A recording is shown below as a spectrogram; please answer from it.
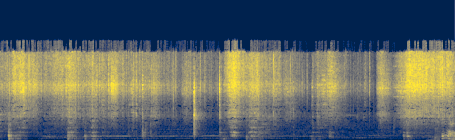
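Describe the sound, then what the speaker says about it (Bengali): Spices sizzling in hot oil in a wok while being stirred, a constant close hiss broken by scraping spatula strokes and occasional clinks of metal, with no talking. "যতক্ষণ না মশলাগুলোর কালারগুলো একটু চেঞ্জ হয় তত সময় তেলের মধ্যে একটু নাড়তে চাড়তে হয়"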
